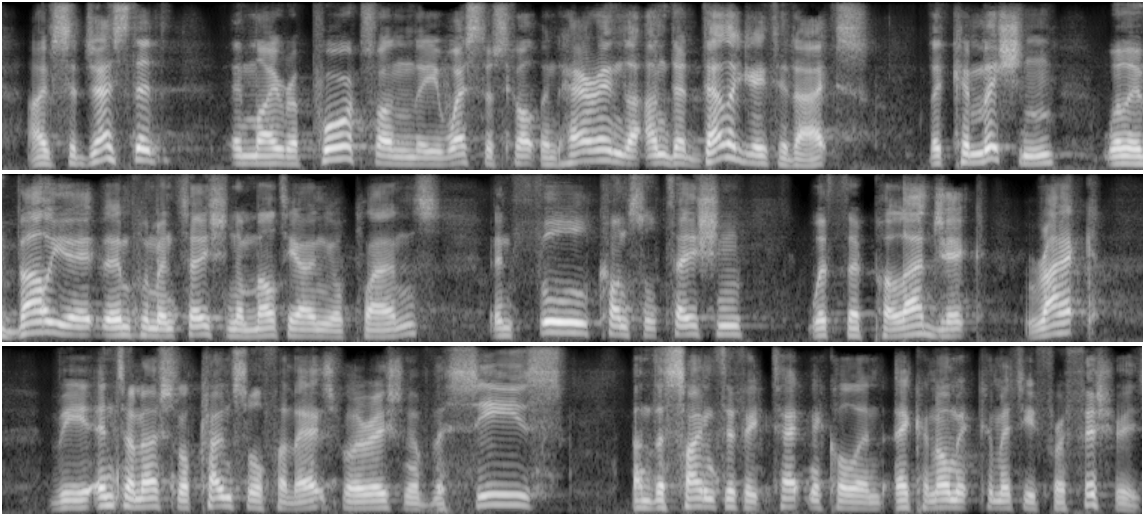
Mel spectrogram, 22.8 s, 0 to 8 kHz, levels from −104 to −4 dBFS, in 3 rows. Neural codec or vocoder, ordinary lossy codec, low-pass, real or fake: codec, 16 kHz, 2 kbps, X-Codec, HuBERT features, trained on balanced general audio; none; none; fake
